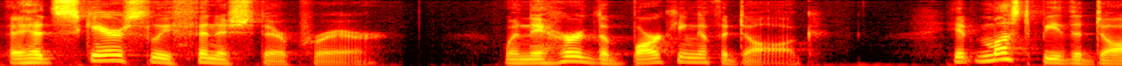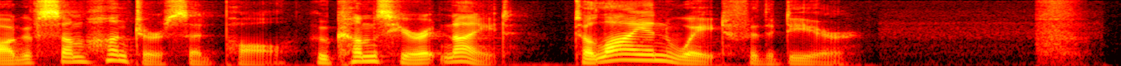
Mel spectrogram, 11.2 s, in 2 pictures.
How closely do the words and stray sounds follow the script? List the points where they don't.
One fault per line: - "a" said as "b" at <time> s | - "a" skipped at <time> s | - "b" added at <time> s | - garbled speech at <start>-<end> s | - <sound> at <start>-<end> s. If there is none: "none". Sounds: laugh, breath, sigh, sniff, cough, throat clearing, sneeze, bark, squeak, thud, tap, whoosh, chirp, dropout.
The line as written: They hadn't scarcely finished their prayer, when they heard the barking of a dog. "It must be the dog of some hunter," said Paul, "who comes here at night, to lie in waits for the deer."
- "hadn't" said as "had" at 0.1 s
- "waits" said as "wait" at 9.0 s
- breath at 10.8-11.1 s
